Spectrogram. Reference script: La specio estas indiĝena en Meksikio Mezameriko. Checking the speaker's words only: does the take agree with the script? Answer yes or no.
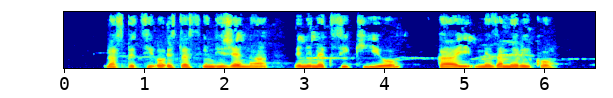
no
